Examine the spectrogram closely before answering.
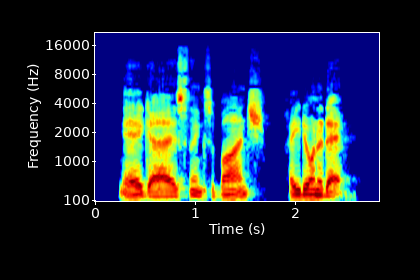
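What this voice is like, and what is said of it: Flat, low-energy delivery. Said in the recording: “you sound really excited.”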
